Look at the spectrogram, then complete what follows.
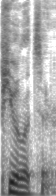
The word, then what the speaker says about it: Pulitzer: up in the dictionary, they will say it's pronounced Joseph Pulitzer, and they'll say that's the family's pronunciation. But then they will allow also Pulitzer, like if you want to say it the way the family didn't say it.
